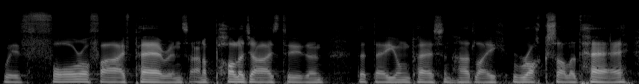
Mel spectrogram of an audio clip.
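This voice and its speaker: A man's voice: fairly low pitch, measured pace, clean tone. A man with a Scouse accent from Liverpool, a youth pastor telling stories in a casual podcast chat with many ums. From Liverpool, England. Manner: chatty, frequent "um", animated anecdotes. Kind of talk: casual podcast interview storytelling.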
